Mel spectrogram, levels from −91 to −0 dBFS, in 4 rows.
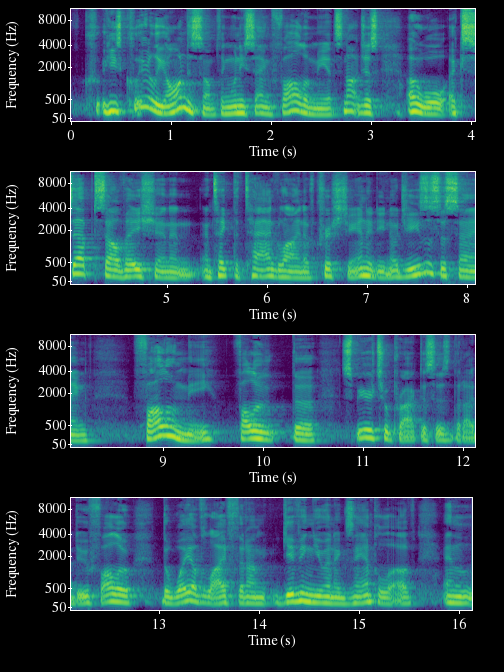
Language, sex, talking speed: English, male, 180 wpm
